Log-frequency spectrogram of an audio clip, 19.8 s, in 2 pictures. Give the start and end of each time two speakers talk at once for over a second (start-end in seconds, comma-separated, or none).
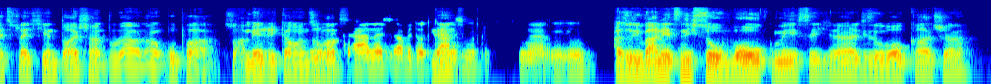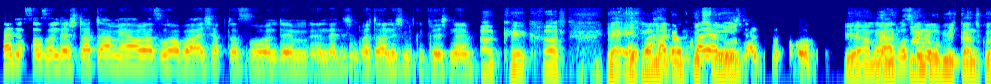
16.2-17.4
